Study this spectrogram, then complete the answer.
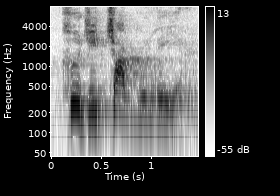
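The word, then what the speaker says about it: Kujichagulia: into those seven principles and grab one word pronounced kui chulia which means selfdetermination the reason why I want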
